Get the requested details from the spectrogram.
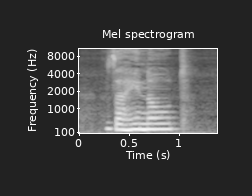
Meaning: to perish (to die; to cease to live)
- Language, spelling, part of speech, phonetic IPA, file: Czech, zahynout, verb, [ˈzaɦɪnou̯t], Cs-zahynout.ogg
